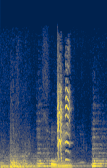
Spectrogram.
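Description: Background music with steady held notes. About a second in comes one short, high, sliding squeak-like vocal sound.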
